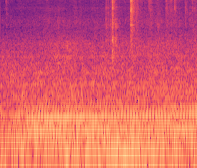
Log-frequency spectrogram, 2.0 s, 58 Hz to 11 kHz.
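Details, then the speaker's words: 2009 Dodge Caravan SE mobility van, V6, 233k miles, test drive under hard throttle to about 68 mph: deep, steady pull, smooth and even with no knocks or misses, and the transmission shifts nicely. Healthy acceleration. "Engine still strong. Transmission shifts nicely. Got up to about 68 miles an hour there."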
